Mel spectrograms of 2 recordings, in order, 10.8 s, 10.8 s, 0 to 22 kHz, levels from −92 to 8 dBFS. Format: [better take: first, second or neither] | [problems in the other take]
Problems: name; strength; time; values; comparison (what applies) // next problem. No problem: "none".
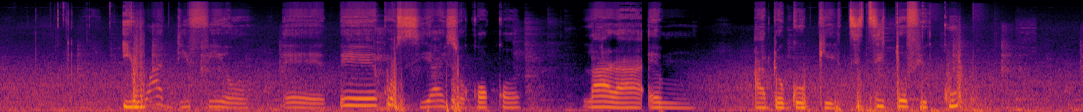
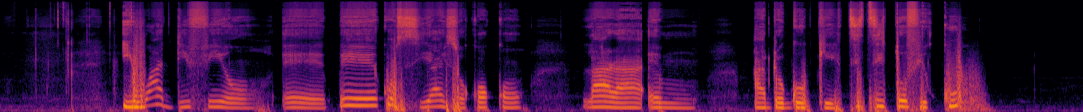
second | background sound (Drum kit + Sliding door); 10 dB below the speech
